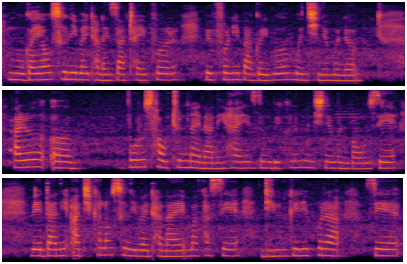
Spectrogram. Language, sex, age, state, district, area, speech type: Bodo, female, 18-30, Assam, Chirang, rural, spontaneous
